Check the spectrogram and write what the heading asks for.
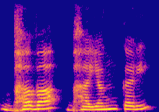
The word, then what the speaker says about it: Bhava Bhayankari: Bhava Bhayankari, and this is the BH, so it's pronounced with a strong aspiration of H, bha, as opposed to ba. So Bhava Bhayankari.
